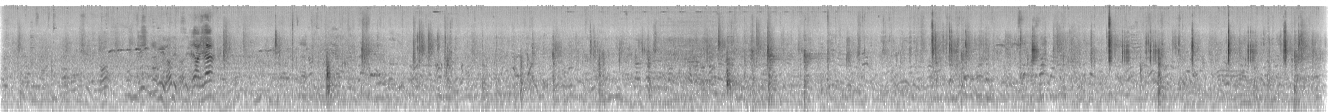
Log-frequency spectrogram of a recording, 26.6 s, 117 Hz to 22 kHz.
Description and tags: h907 boules 11f whistle
The sound of boules playing.
ambience, boules, field-recording, france, atmosphere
